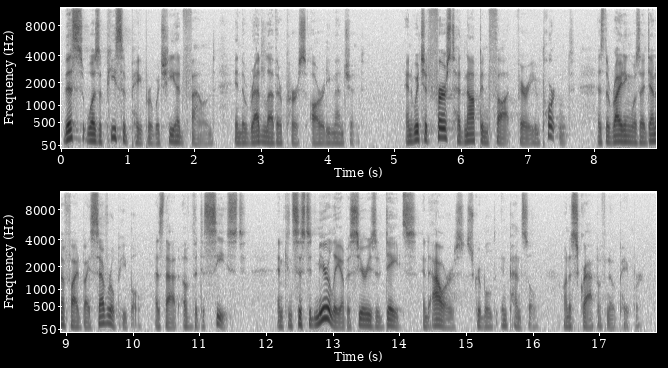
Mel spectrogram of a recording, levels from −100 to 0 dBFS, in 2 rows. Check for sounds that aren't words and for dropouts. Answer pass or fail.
pass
